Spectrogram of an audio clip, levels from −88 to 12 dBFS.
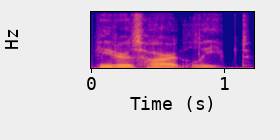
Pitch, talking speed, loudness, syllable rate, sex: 115 Hz, 145 wpm, -17 LUFS, 4.4 syllables/s, male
